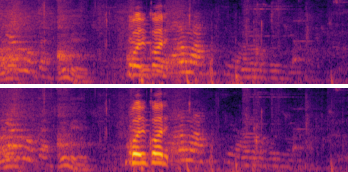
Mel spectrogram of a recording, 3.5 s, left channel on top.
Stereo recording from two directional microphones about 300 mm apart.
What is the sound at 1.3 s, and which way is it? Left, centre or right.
Speech, centre.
